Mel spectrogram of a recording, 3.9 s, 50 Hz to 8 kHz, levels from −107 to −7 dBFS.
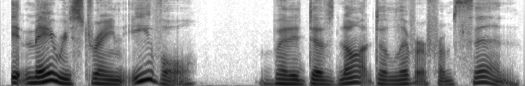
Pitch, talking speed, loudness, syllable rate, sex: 155 Hz, 165 wpm, -19 LUFS, 4.5 syllables/s, female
